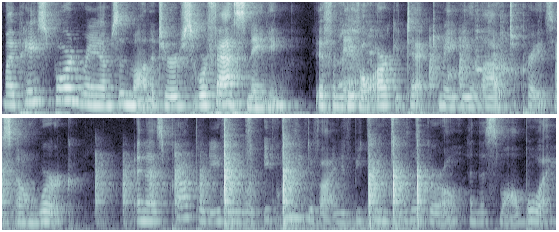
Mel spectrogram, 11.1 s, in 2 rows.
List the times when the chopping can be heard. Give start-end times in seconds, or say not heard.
4.2-9.8.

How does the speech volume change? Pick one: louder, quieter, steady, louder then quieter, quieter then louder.
quieter.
